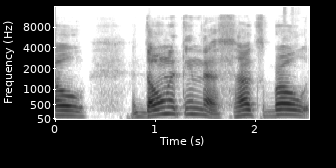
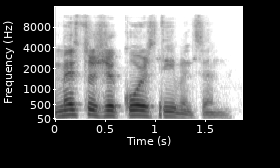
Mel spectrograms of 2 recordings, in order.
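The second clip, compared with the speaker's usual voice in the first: ordinary talk, nothing marked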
